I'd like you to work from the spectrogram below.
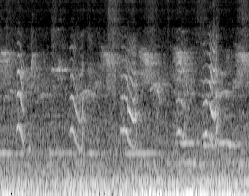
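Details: A gang of jungle babblers gives sharp, squeaky calls that drop quickly in pitch. The notes come in loose bursts about every second, with a faint steady tone and low background hum.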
